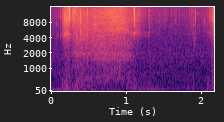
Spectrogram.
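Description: Ballpoint pen scratching on paper for about a second while writing out figures, quiet, with a faint click near the end.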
